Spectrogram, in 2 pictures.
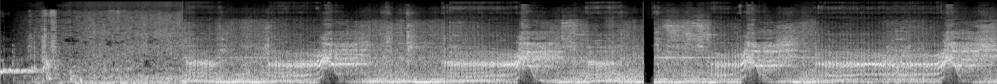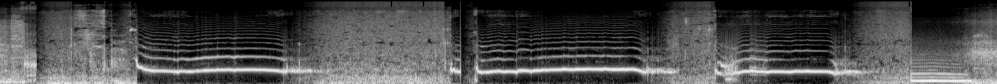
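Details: Puppies playing with toys on green grass outdoors; the first half is dense, noisy sound, then clear drawn-out, wavering whines with rich overtones come in several separate bursts, rising and falling slightly.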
